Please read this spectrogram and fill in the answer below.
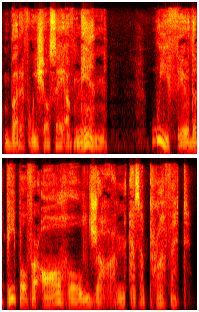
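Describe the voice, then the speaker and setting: An actor playing a wary, calculating chief priest in scripture drama, gravelly and husky, muttering his deliberations. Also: extremely low pitch, very animated, a little slow, no echo, clean studio sound, full character voice.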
